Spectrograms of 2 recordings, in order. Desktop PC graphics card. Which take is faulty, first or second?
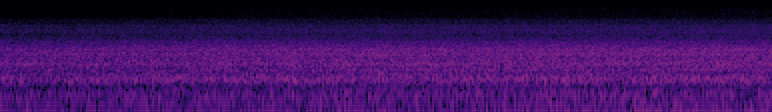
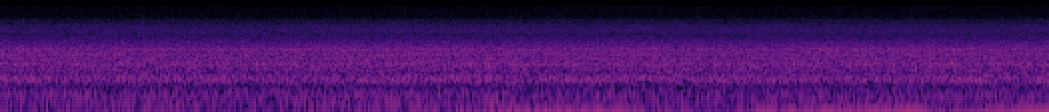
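second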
